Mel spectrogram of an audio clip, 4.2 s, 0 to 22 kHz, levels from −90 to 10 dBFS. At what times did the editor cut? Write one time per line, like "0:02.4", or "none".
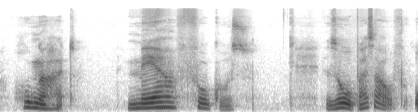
0:01.2
0:03.2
